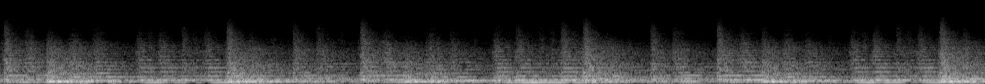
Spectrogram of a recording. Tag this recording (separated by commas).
Music, Soundtrack music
